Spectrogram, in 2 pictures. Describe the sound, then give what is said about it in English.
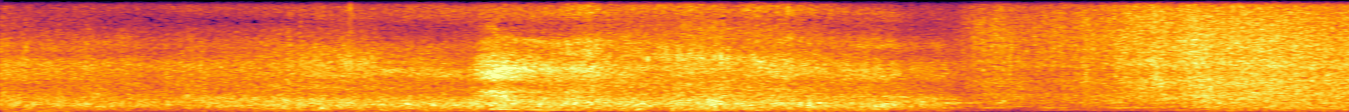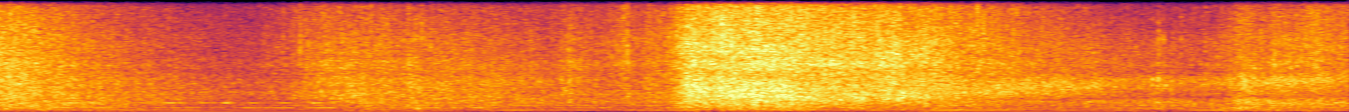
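Lake water laps and washes around a boat in slow, rolling swells, with a steady low hum joining partway through. Fairly loud, with no voices. “I wanted us to come out here. Yes. On the lake, on the water, because I know how important water is to you.”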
